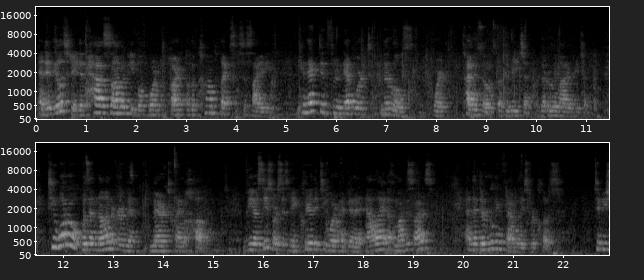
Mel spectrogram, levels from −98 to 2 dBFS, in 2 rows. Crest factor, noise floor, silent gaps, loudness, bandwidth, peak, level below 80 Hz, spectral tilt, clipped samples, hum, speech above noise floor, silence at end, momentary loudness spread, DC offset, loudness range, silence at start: 20 dB; -71 dBFS; none; -49 LUFS; 16 kHz; -28 dBFS; -74 dBFS; -5 dB/octave; under 0.1%; none; 22 dB; 0 s; 17 LU; under 0.1%; 5 LU; 0 s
